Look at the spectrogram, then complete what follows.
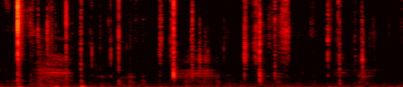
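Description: Fingers handling a piece of cardstock and pressing small foam adhesive dimensionals onto it: faint, scattered light clicks, taps and paper rustles, the sharpest tap about a third of a second in.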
